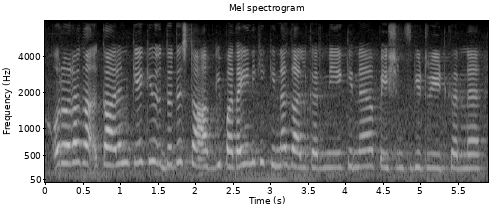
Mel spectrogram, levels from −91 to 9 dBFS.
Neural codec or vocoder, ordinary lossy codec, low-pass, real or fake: none; none; none; real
